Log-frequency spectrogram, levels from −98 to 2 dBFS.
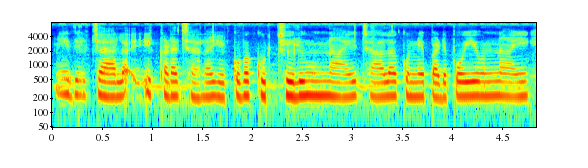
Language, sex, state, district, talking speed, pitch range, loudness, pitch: Telugu, female, Telangana, Karimnagar, 135 wpm, 220-230 Hz, -17 LUFS, 225 Hz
